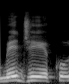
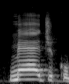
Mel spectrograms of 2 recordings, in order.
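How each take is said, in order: First: The stress is on the second syllable. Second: The stress is on the first syllable. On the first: It means giving someone medicine. "nem sempre serão" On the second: It names a doctor. "normalmente são empregadas como proparoxítonas"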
